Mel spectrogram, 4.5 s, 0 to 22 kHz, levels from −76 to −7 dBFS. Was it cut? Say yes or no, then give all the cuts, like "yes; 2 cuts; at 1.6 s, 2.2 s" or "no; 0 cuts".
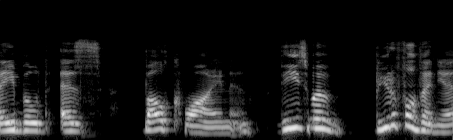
yes; 1 cut; at 2.6 s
